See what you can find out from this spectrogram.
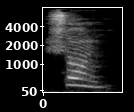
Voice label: "shun" Armenian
